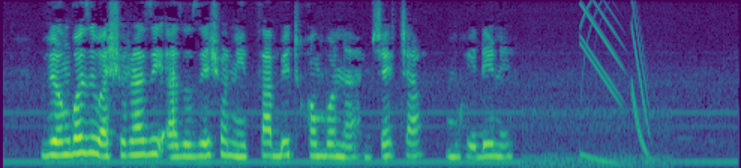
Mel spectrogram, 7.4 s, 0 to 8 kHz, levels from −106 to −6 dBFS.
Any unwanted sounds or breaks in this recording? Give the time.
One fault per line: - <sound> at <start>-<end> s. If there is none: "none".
- chirp at 5.8-6.5 s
